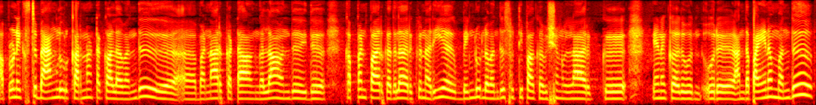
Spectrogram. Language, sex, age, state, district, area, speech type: Tamil, male, 45-60, Tamil Nadu, Krishnagiri, rural, spontaneous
